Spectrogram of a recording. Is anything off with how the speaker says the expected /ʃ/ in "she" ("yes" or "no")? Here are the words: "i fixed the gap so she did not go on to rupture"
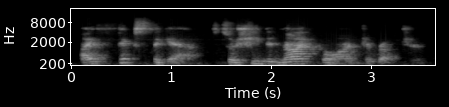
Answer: no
